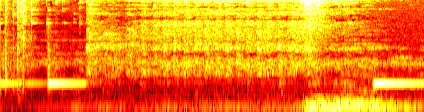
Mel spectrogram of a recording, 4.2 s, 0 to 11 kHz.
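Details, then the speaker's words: 2015 Chevy Silverado 2500 that cranks but won't start, no fuel pressure at test port; cranked with fluid sprayed into the air duct, catches briefly then dies at once; spark present, fuel starved, fuel pump suspected. "prendió y se apagó y entonces sí voy a a checar qué está pasando con la verdad porque es que no tengo gas"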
